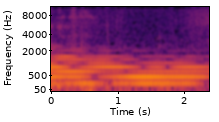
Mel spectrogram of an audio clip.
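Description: A mid-range chord on a 1966 Baldwin SF10 seven-foot concert grand piano, struck just before and left to ring: a rich sustained tone slowly dying away.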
